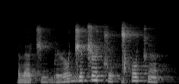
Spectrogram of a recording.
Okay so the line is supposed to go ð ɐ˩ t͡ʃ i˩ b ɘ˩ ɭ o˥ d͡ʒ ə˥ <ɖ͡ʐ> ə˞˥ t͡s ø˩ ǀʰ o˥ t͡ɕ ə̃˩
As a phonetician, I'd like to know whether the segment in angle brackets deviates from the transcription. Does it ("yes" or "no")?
yes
